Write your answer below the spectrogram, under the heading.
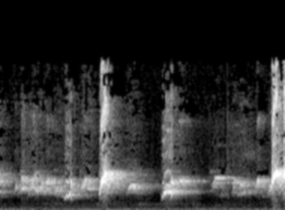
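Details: Red-whiskered bulbul singing during a contest, with whistled warbles broken by three loud, sharp upswept notes spaced about a second apart.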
